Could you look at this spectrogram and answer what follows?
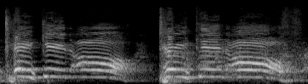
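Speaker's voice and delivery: women in the audience chanting at the comic; mock crowd yelling. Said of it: "They just kept yelling".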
